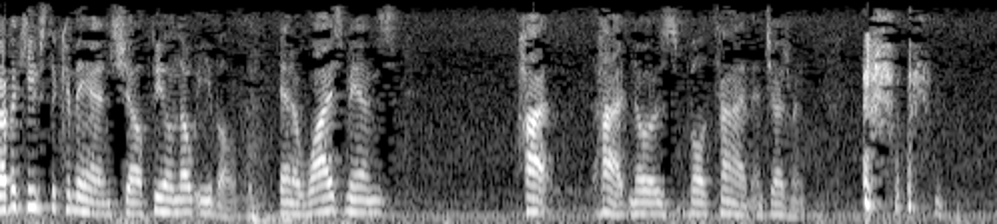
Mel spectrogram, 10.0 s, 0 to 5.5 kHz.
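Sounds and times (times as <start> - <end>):
speech: 0.0 - 4.0, 5.2 - 9.9
person clearing throat after breathing in dust: 8.6 - 9.9.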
